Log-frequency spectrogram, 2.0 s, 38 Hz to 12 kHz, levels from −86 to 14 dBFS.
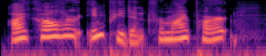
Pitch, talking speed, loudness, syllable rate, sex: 245 Hz, 210 wpm, -16 LUFS, 5.6 syllables/s, female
